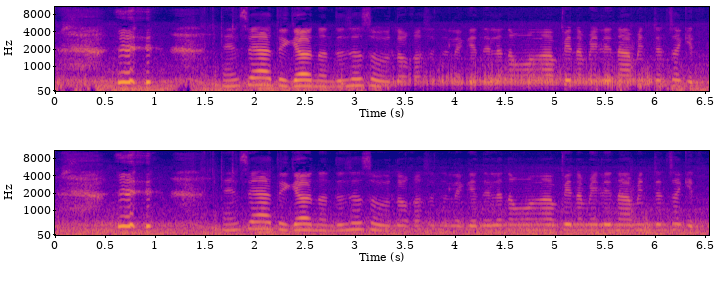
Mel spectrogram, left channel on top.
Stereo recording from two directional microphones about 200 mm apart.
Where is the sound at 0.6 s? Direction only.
Centre (ahead or behind).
